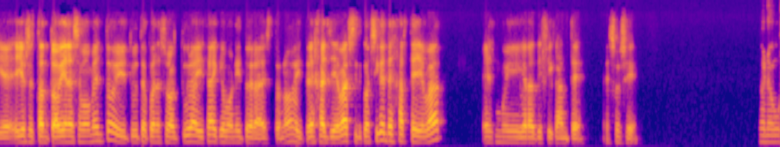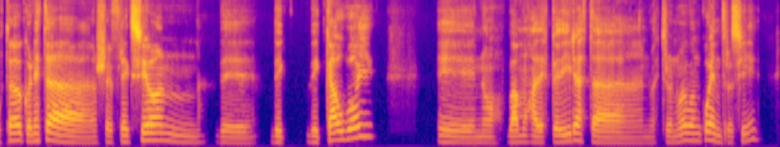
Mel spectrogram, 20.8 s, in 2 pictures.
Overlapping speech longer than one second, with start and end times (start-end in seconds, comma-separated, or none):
none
